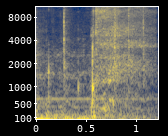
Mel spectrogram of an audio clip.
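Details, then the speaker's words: Brachycephalic (flat-faced) dog Bruno gives brief snorting, noisy breaths over background music: stertor from an obstructed upper airway, struggling to breathe and tiring easily. "sometimes I get so tired and exhausted because I struggle to breathe you can hear this because I sn"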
